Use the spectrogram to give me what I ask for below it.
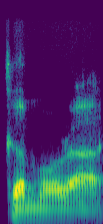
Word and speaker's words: Gomorrah: way in English, and it's pronounced Gomorrah because it sounds so much like that guttural Amorah.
